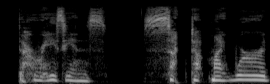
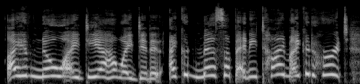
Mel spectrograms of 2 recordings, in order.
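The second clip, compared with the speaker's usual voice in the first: high frantic voice; panicked; 11 semitones higher, 10 dB louder than usual. Acted. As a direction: spill it in panic. Panicked confession.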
